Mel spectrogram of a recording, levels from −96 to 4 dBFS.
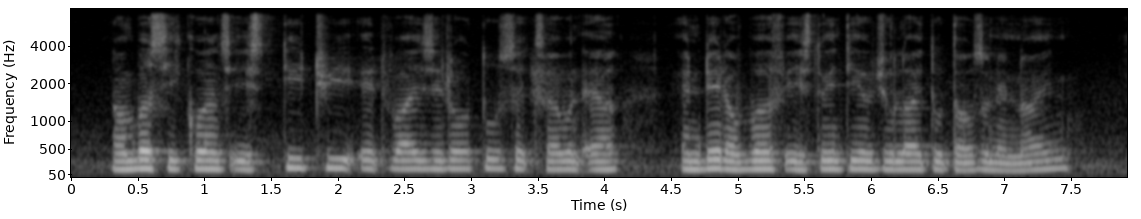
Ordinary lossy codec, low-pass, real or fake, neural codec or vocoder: none; 7.2 kHz; real; none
